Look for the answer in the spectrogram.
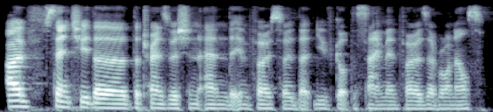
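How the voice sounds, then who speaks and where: A dull, lo-fi recording of a man at a tabletop game. His voice is low, and he talks casually as a player. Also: fairly even intonation, fairly quick, fairly bright tone. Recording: dull, lo-fi voice audio.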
